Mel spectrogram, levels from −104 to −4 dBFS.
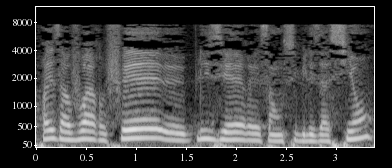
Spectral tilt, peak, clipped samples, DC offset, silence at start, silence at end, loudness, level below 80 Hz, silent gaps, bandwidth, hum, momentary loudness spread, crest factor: -6.5 dB/octave; -12 dBFS; under 0.1%; under 0.1%; 0 s; 0 s; -25 LUFS; -40 dBFS; none; 8 kHz; none; 8 LU; 12 dB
